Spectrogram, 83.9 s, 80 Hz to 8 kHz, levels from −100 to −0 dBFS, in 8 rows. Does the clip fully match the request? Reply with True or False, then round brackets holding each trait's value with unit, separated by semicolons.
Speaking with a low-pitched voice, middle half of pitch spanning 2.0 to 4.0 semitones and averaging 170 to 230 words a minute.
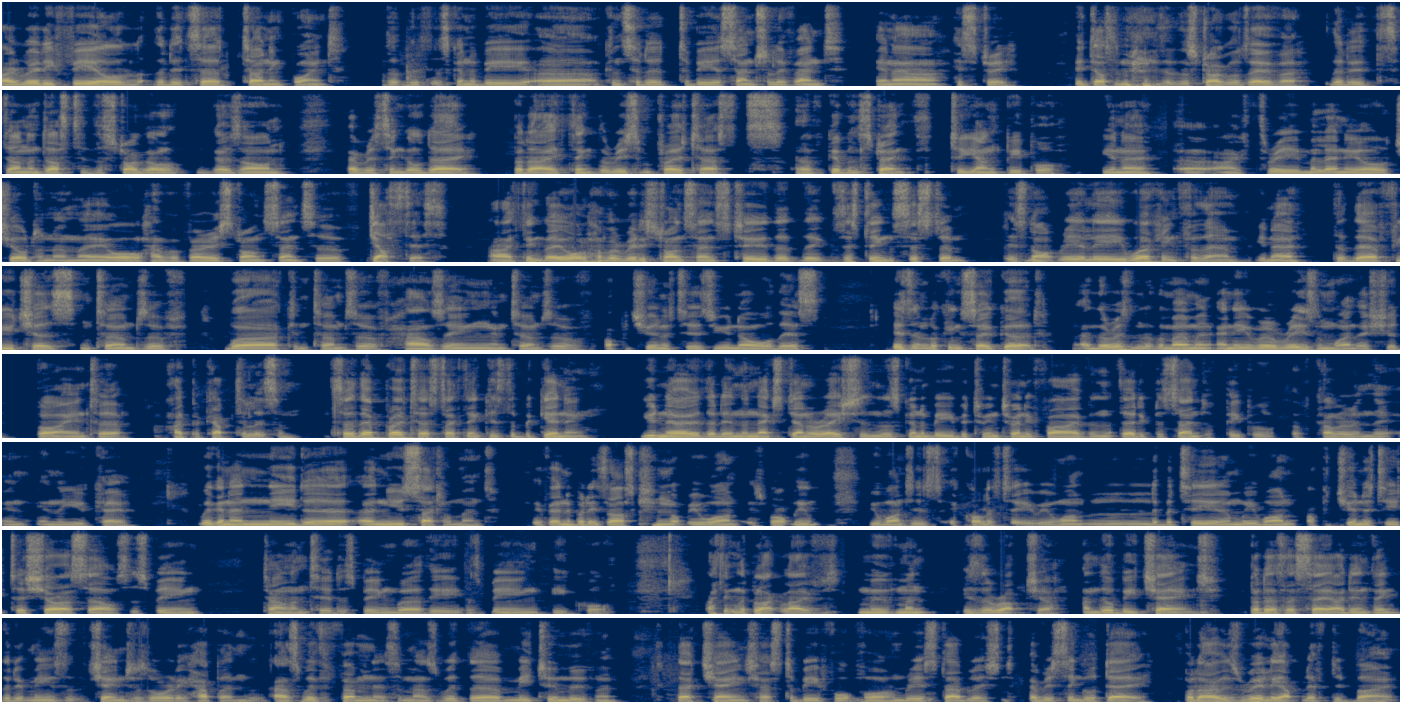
True (110 Hz; 3.1 semitones; 190 wpm)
